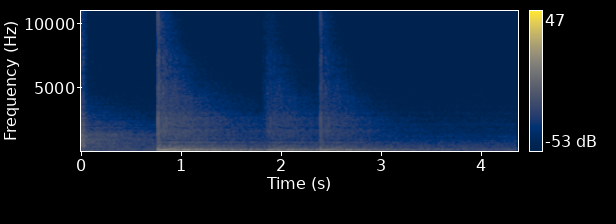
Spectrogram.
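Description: A basketball bouncing on a hardwood gym floor: one loud bounce about a second in, then two softer bounces coming closer together, each ringing out in the echo of the empty gym.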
